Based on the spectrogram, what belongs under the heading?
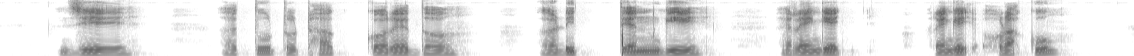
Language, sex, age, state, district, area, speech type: Santali, male, 18-30, West Bengal, Purba Bardhaman, rural, spontaneous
